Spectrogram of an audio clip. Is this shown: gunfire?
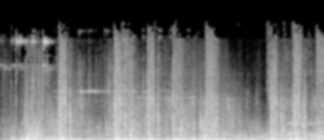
yes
